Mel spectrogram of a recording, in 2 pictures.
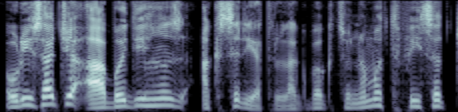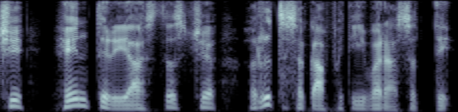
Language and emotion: Kashmiri, neutral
